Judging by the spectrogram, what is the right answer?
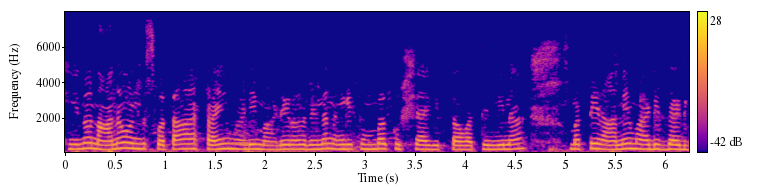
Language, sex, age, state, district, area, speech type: Kannada, female, 18-30, Karnataka, Koppal, urban, spontaneous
